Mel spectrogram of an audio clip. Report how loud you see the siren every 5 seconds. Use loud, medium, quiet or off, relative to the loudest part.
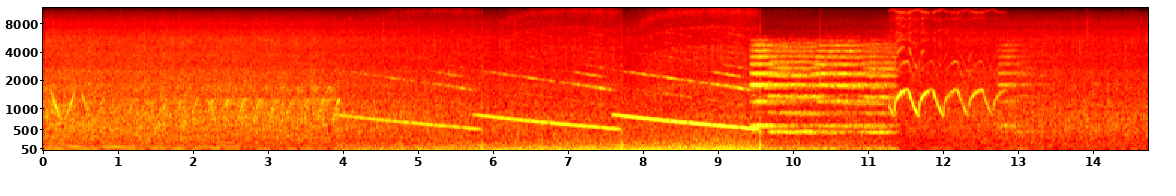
medium, loud, loud.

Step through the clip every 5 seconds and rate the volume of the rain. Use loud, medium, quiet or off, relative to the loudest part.
loud, medium, medium.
